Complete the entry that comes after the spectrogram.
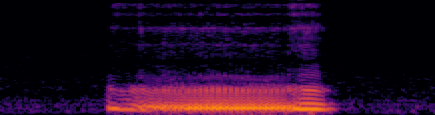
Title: Snoring French Bulldog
